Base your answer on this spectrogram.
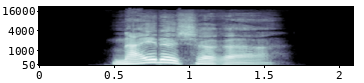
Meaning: inflection of neidisch: 1. strong/mixed nominative masculine singular comparative degree 2. strong genitive/dative feminine singular comparative degree 3. strong genitive plural comparative degree
- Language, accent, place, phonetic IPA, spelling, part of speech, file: German, Germany, Berlin, [ˈnaɪ̯dɪʃəʁɐ], neidischerer, adjective, De-neidischerer.ogg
